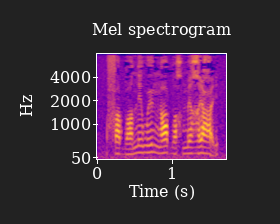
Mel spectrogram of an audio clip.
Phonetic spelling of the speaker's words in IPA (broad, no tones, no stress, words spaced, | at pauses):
fɑbɑni wɨ ŋɑ bɔχmiʁiʕḭ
